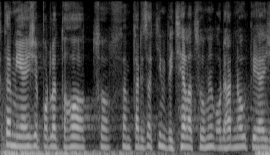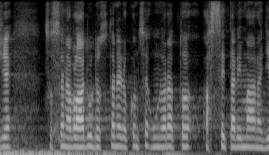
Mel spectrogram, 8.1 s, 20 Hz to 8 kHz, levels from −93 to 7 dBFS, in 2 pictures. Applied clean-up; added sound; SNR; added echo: none; Boom; 7 dB; none.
